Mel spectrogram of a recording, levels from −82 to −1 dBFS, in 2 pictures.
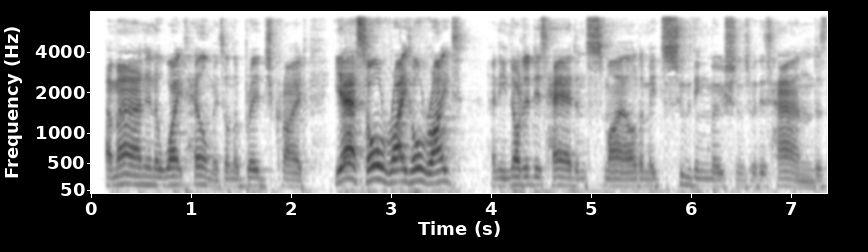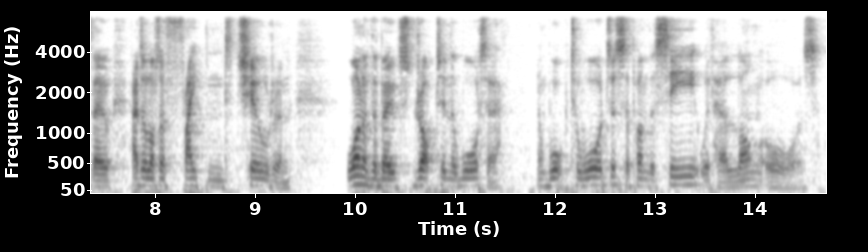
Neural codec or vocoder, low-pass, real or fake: none; 7.2 kHz; real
